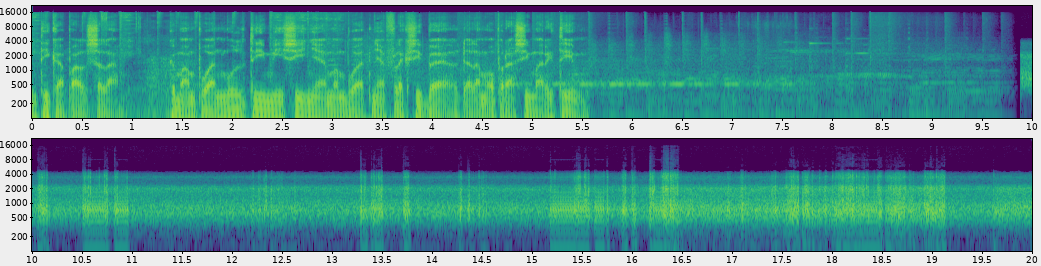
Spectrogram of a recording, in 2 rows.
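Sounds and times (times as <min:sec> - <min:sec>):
tv static hiss: 0:00.0 - 0:05.6, 0:09.9 - 0:20.0.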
